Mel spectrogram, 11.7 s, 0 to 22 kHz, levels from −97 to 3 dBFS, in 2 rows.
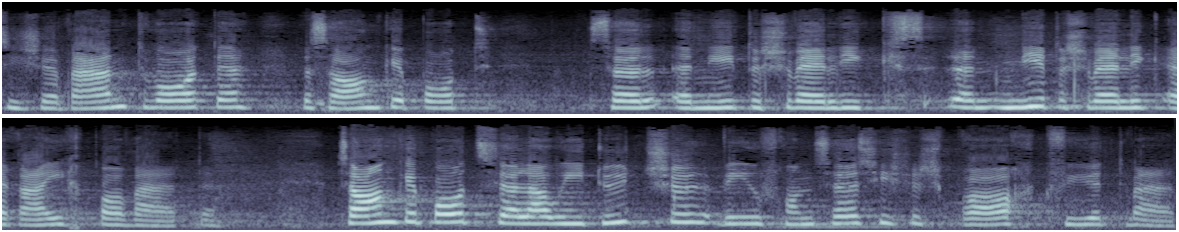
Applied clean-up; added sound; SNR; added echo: none; none; none; none.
